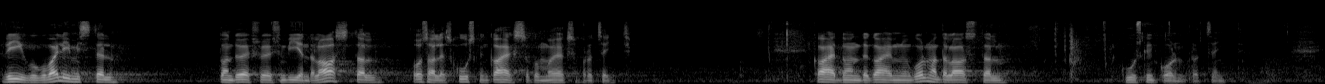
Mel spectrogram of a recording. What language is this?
Estonian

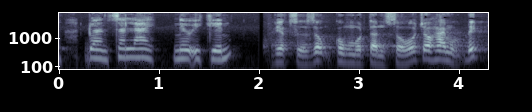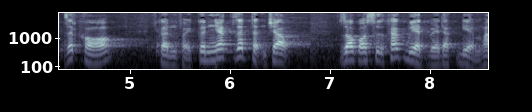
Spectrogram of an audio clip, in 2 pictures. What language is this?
Vietnamese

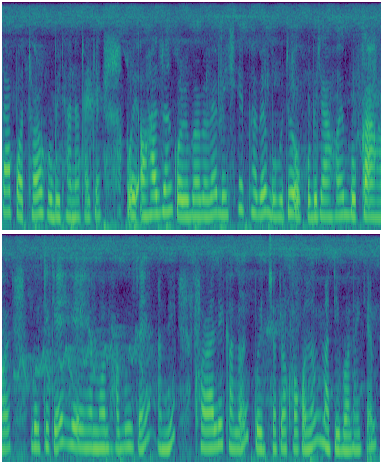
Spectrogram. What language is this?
Assamese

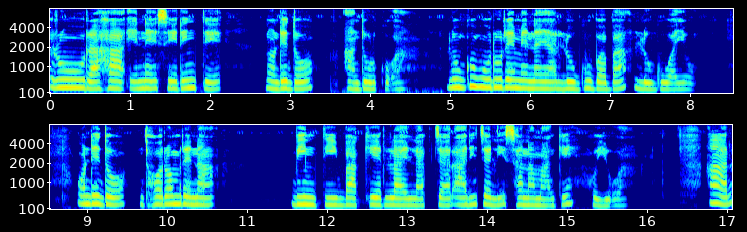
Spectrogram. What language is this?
Santali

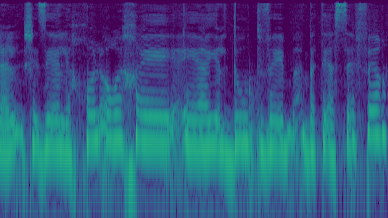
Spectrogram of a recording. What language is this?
Hebrew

